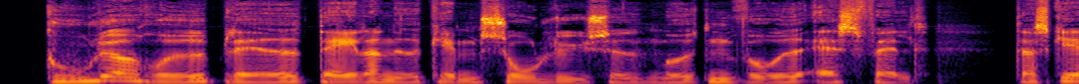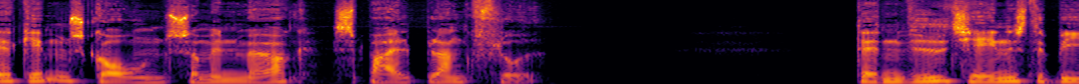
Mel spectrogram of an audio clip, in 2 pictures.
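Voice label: Danish Audiobook Male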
